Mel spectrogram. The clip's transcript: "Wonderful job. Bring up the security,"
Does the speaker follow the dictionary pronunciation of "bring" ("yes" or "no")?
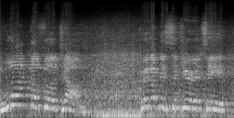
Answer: no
